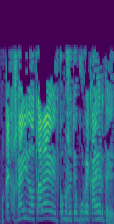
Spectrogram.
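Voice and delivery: put-on high-pitched scolding at a fallen child; mock scolding, pitched high; mock yell at child. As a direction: pretend to scold a child who fell, voice shooting up. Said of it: "nadie le grita".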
